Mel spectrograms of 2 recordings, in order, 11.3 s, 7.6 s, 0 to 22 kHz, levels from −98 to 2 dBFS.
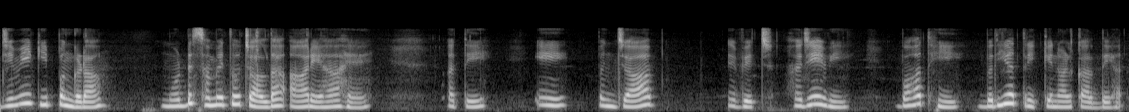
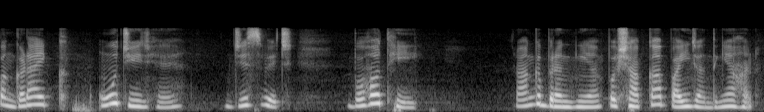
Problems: constant background noise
